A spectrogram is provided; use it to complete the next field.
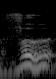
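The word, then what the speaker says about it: vous: Next one is vu. Notice again the s is not pronounced.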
